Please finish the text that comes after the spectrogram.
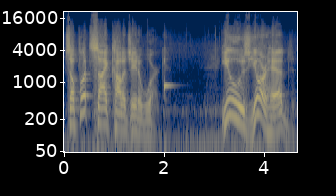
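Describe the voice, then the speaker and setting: An American man narrates like a vintage fifties training film. His pitch swings dramatically as he presses each point with punchy, persuasive phrasing and pointed rhetorical questions. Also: huge pitch swings, takes it slowly, fairly bright tone, a little hiss or hum. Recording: vintage 1950s film soundtrack.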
